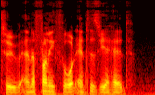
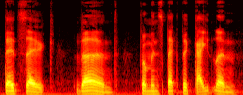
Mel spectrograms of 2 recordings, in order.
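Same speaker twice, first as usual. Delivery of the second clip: slow, louder Arnold Schwarzenegger voice; slow, heavy Arnie impression; 5 dB louder, slower than usual. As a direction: do Arnold Schwarzenegger reading the briefing. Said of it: "for redeeming the Arnie impression".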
